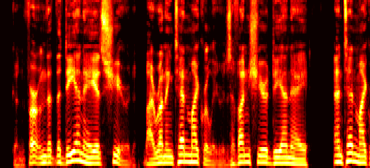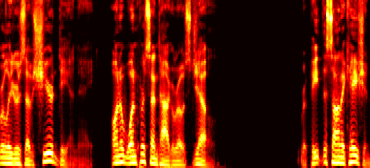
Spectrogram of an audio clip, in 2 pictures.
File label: Voiceover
